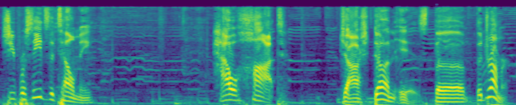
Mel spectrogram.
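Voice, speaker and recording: Animated man telling a rambling story. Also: mid-range voice, takes it slowly, soft background music. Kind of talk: casual anecdote.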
